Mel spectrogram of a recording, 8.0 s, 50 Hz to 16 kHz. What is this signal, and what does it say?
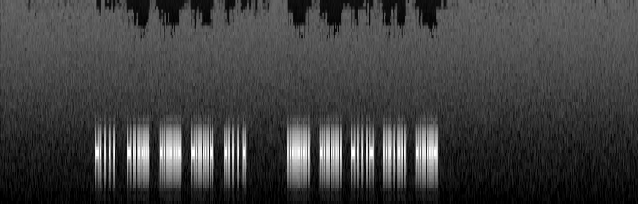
Hellschreiber (Feld-Hell, 122.5 baud), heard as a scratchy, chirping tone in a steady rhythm, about 980 Hz. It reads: LRQDV ZCHXG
